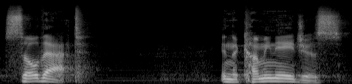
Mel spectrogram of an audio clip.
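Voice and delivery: low, soft, reverent Bible reading; hushed reading of Ephesians; scripture reading. Acted. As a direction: read the verses gently.

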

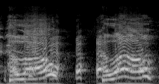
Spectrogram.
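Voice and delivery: mock calling into phone. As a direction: call out like checking a dead line. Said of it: "He's all".

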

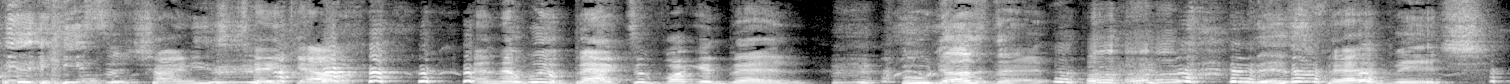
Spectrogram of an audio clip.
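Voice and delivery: loud, high rant through laughter; laughing outrage. Real, not acted. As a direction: crack up while ranting at a friend. Mock outrage while everyone laughs.

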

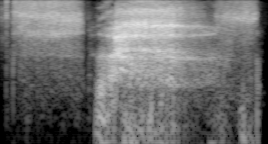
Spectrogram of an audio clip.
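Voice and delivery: long, heavy exhale; long sigh. Real, not acted. Co-host weighing the criticism of Durant, long sigh. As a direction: let out a drawn-out sigh. Doubtful response to co-host's criticism.

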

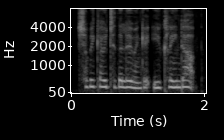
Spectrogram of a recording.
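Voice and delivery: soft, quick, discreet suggestion; low voice. Acted. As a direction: quietly offer help, hurrying gently. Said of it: "says in a low voice".

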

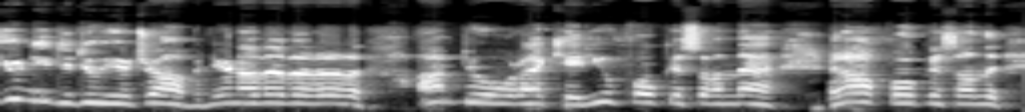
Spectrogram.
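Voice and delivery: high-pitched mock team bickering; frustrated. Teammates turning on each other when losing, frustrated. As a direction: act out exasperated squabbling, pitched well up. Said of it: "they're getting so frustrated".

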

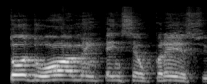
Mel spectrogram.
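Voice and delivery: weighty pronouncement, drawn out; Getúlio's line. Retold or imitated. Getúlio declaring to his cabinet, slow and solemn. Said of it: "ele diz aquela frase clássica".

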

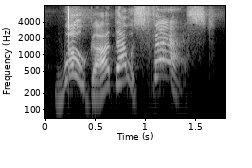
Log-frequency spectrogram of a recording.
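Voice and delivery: hammed-up astonished prayer; mock amazement. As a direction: gasp it out as if God answered instantly. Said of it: "prayed to God and was like".

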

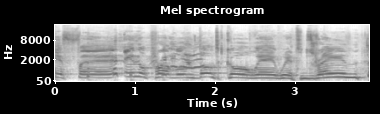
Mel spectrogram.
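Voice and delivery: put-on Russian accent. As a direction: ham up a Russian surgeon. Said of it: "accent slipped into Russian".

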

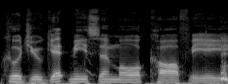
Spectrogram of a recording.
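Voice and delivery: mock deep voice.

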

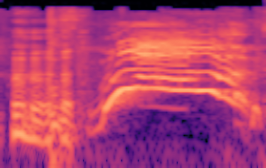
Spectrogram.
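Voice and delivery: high, loud shout of surprise; excited whoa. Acted. Friend imagines a burning car, excited shout. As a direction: yell it like watching a crash.

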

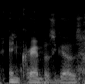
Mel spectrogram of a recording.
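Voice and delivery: ordinary talk, nothing marked

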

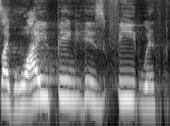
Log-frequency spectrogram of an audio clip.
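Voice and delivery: ordinary delivery

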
